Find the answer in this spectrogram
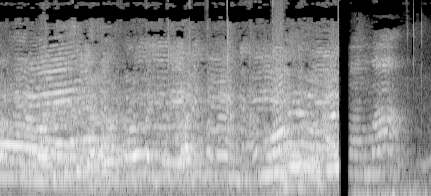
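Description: Many girls and children chattering over one another, a dense tangle of overlapping voices that cuts off suddenly about three and a half seconds in.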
